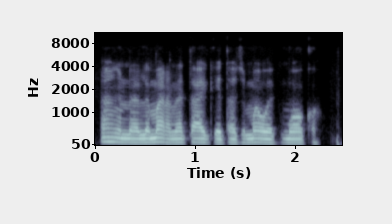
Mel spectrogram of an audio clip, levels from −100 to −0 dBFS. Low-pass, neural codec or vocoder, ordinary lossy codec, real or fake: 7.2 kHz; none; Opus, 24 kbps; real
